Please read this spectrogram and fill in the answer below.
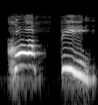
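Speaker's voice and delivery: COFFEE in a loud, drawn-out mock American accent; attempted American accent. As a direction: imitate a foreigner trying hard at an American accent. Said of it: "tries to say it with an American accent".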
